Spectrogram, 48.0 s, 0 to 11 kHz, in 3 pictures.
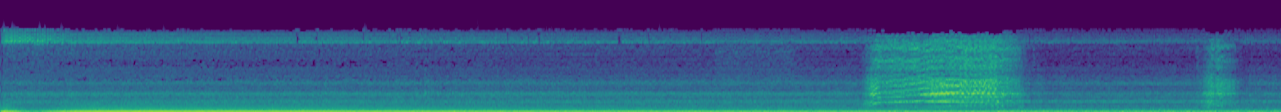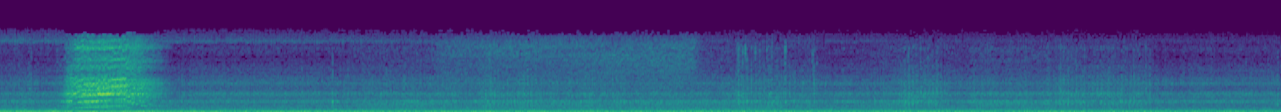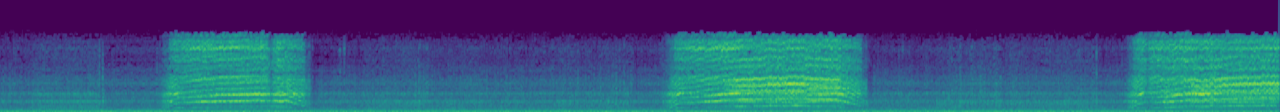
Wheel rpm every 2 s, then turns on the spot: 0, 0, 0, 0, 0, 80, 40, 0, 50, 0, 10, 30, 20, 10, 20, 10, 20, 110, 10, 20, 110, 50, 20, 120.
12-14 20-30 36-40 42-44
